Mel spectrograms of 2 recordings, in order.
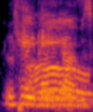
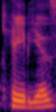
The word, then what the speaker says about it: cicadas: Cicadas. Barry, I was going to go cadias, but it's not cadias. It's cicadas.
